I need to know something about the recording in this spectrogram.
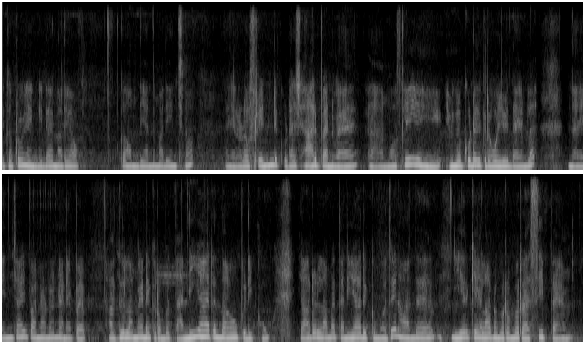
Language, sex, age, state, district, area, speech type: Tamil, female, 18-30, Tamil Nadu, Thanjavur, urban, spontaneous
